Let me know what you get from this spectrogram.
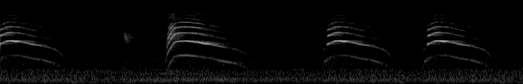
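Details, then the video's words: Four thin, high meows from 17-day-old British Shorthair kittens, each rising briefly and then falling, spaced one to two seconds apart over a quiet background. "British Shorthair Kittens Meowing so Cute!"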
